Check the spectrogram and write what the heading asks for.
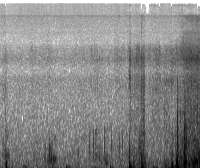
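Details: Soft, irregular low gurgles and bubbling rumbles over quiet room noise while lying on the stomach; stomach growling.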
